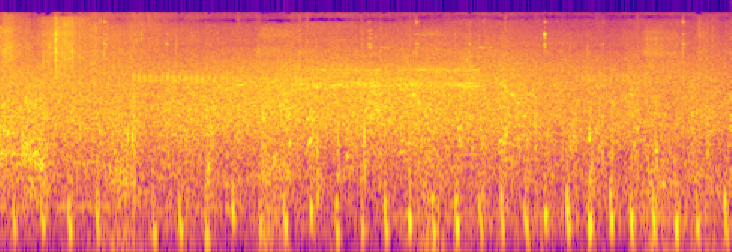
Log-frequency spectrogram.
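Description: Horse hooves thud steadily on soft forest ground.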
